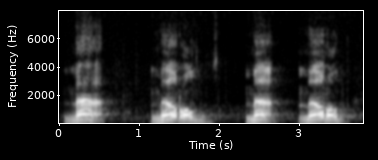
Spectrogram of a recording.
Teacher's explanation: فيخشى على الميم التي قبل أن تفخم تبعا للراء ، مثلا ما مرض ما ما، هذه ميم مفخمة والعرب لا · الميم مفخمة ولا يصح أن نفخم الميم، الميم هي مستفلة وهي مرققة دائما ولا تفخمها العرب أبدا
